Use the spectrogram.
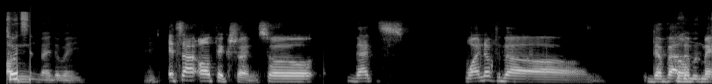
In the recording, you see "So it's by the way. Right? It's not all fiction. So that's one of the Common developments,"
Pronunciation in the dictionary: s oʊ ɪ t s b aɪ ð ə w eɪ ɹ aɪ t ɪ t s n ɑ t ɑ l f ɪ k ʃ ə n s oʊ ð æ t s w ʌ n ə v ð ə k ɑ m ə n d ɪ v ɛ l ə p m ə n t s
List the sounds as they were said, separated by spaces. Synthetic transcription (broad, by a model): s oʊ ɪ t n b aɪ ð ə w eɪ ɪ ɪ t s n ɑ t ɑ l f ɪ k ʃ ə n s oʊ ð æ t s w ʌ n ə v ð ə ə d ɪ v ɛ l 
